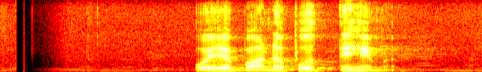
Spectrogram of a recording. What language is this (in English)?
Sinhala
